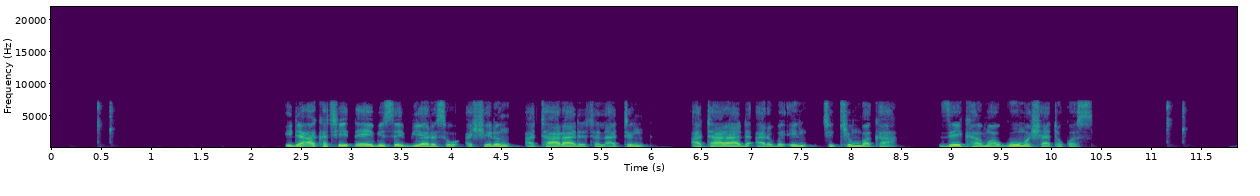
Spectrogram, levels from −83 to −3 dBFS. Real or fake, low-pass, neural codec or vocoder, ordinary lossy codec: real; 7.2 kHz; none; none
